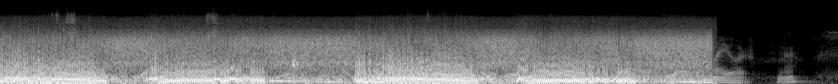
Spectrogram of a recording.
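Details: Loud, low-pitched rumbling breath sounds in repeated cycles from secretions in the larger airways; rhonchi.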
